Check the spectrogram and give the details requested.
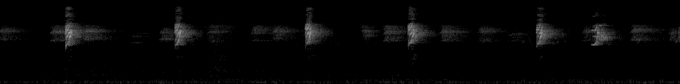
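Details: In the Brazilian sertão, a female ultramarine grosbeak calls to get the male singing, giving a steady run of sharp chips roughly once a second, each trailing into a hissy, buzzing high tone.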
